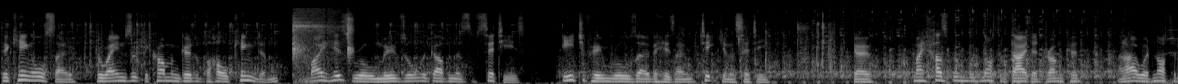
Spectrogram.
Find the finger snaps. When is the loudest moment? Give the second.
3 s.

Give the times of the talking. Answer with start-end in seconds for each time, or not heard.
0.0-7.8, 8.5-11.7.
